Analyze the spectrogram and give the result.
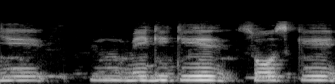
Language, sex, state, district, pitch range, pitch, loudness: Hindi, female, Chhattisgarh, Kabirdham, 185-195 Hz, 190 Hz, -18 LUFS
